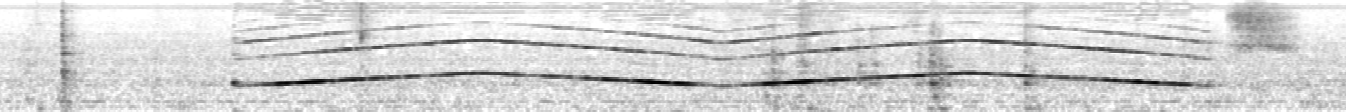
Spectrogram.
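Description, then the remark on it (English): A wailing electronic siren, activated by pressing a button, starts abruptly and sweeps slowly up and down in pitch, fairly loud, like a toy siren, with faint background noise and no talking over it. “Siren once, and then it goes down if you keep pressing it.”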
